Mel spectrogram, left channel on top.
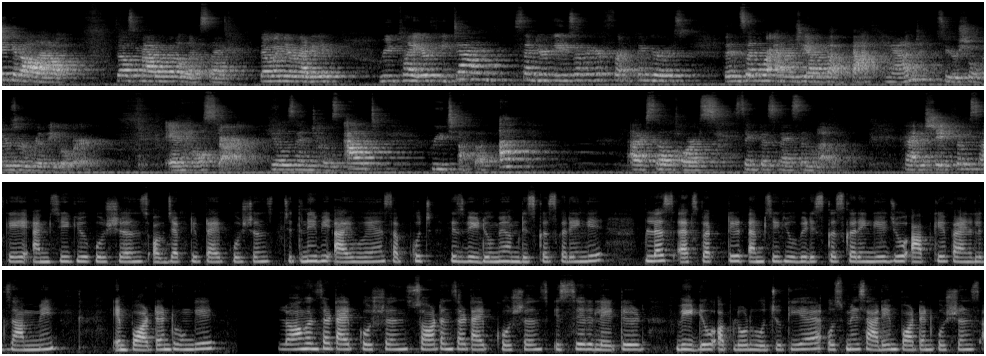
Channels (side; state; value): both; different; correlation 0.00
